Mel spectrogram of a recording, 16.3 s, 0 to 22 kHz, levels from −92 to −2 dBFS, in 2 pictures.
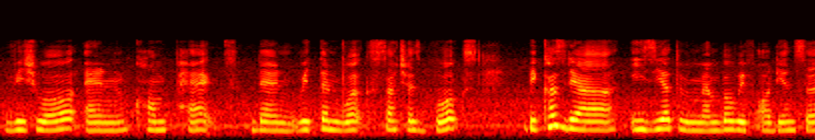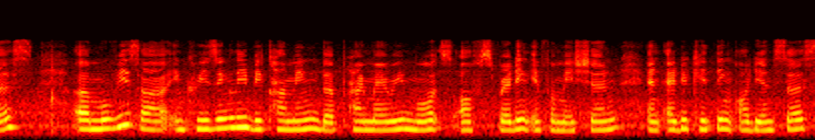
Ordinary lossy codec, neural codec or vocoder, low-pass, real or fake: none; none; none; real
